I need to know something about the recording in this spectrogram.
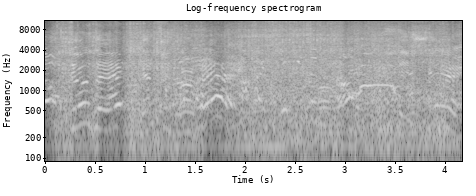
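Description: Busy city street sound: several indistinct voices talking over a steady wash of traffic noise.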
